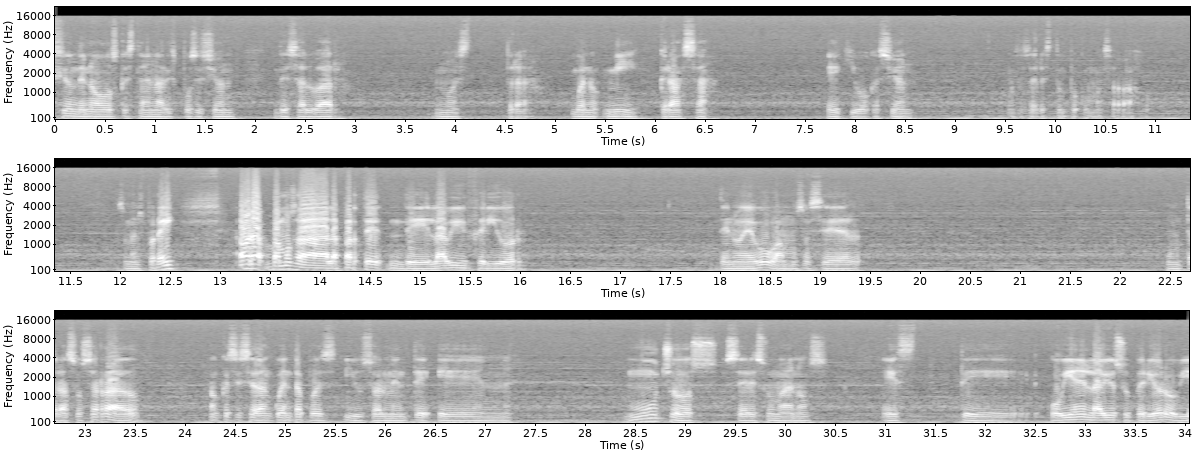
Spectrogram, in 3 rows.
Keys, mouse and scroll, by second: 1.9 click, 3.0-7.7 drag, 8.5-11.6 drag, 13.2 click, 18.0 click, 19.7-20.7 drag, 20.8 click, 22.4 click, 23.7 click, 25.2 click, 27.7 click, 30.1 click, 32.3 click, 33.4 click.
